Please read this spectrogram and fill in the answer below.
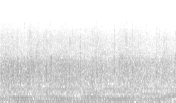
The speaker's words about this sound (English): Praise Him right now. Would you just give Him a hand clap? Would you give Him a hand clap of praise?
